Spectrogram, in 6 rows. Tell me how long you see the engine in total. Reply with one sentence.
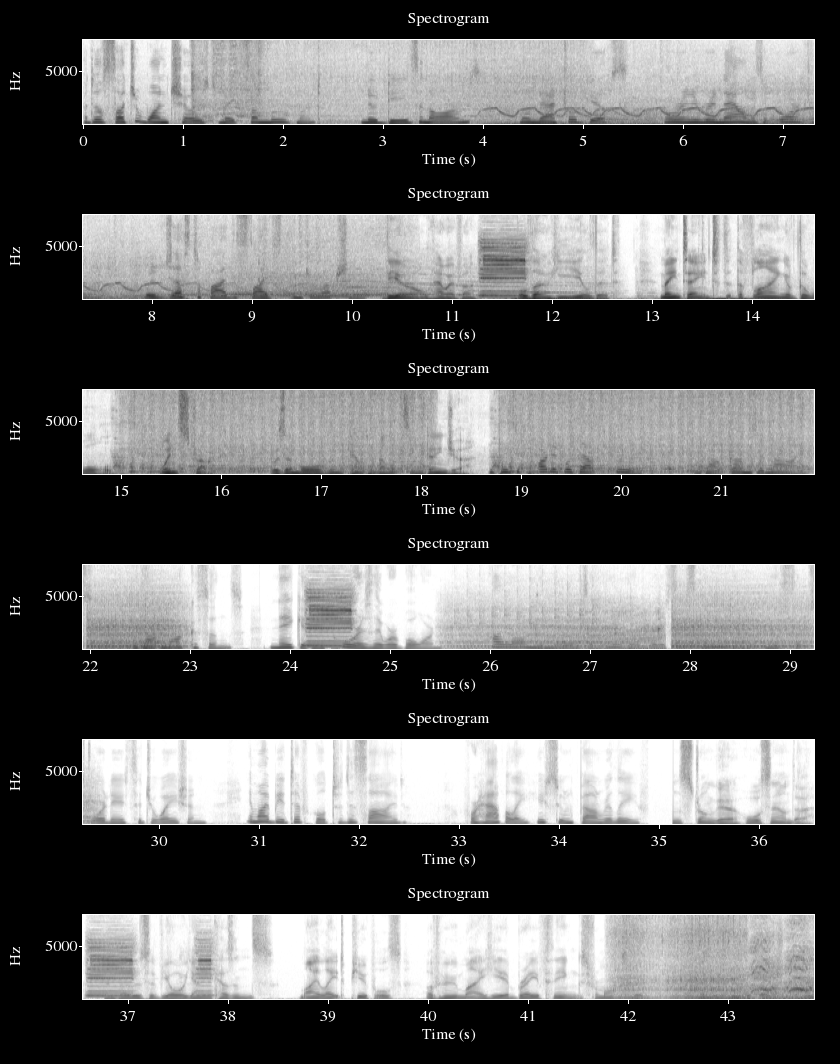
The engine can be heard for 29 seconds in total.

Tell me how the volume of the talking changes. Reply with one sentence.
The loudness of the talking goes down.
